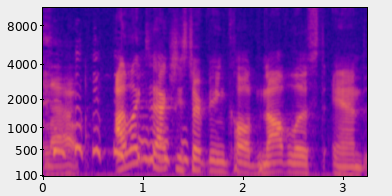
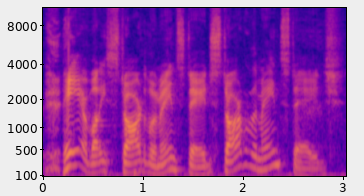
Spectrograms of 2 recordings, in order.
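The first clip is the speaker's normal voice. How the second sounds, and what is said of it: Announcer-style radio DJ voice. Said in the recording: “strip club DJ ... That's actually a really good radio voice.”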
